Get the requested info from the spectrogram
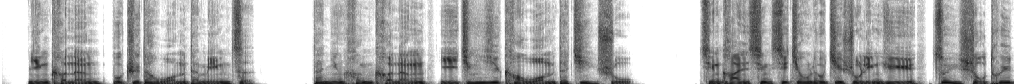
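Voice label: chinese mandarin male commercial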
